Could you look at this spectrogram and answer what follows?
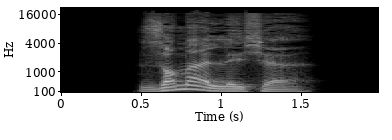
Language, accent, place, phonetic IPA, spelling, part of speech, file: German, Germany, Berlin, [ˈzɔmɐlɪçə], sommerliche, adjective, De-sommerliche.ogg
- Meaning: inflection of sommerlich: 1. strong/mixed nominative/accusative feminine singular 2. strong nominative/accusative plural 3. weak nominative all-gender singular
